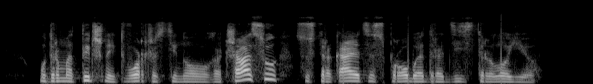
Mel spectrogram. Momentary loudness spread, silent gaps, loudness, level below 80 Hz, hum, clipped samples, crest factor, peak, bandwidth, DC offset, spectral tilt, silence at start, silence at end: 12 LU; none; -26 LUFS; -64 dBFS; none; under 0.1%; 22 dB; -4 dBFS; 10.5 kHz; under 0.1%; -4.5 dB/octave; 0.4 s; 0.55 s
